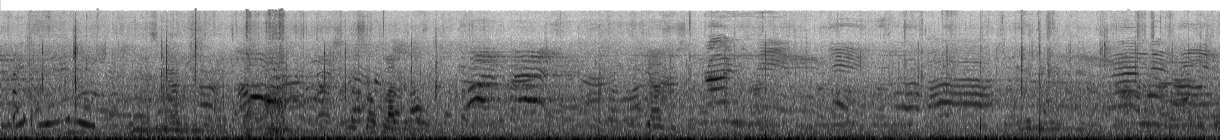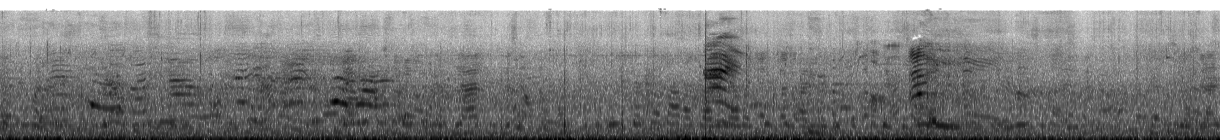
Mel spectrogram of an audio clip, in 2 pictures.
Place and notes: playgound in public park in the afternoon
kids and parents
soundmap nrw: social ambiences/ listen to the people in & outdoor topographic field recordings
